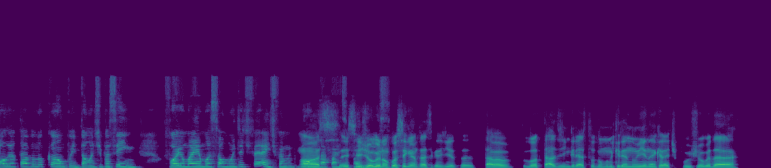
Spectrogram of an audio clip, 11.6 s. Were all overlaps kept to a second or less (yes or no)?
no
